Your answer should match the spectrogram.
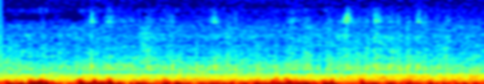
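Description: Strong wind gusting against the microphone: a low, uneven buffeting.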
